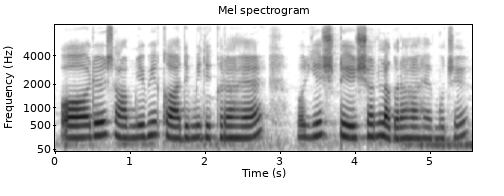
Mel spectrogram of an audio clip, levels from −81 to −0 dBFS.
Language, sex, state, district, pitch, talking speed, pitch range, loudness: Hindi, female, Bihar, Katihar, 245 Hz, 160 wpm, 235-265 Hz, -16 LUFS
